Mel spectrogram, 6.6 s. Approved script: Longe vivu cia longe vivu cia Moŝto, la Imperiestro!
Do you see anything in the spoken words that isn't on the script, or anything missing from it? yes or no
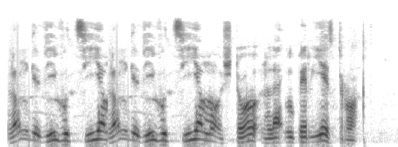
no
